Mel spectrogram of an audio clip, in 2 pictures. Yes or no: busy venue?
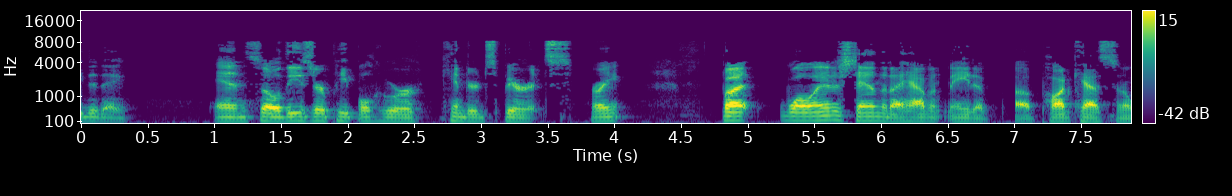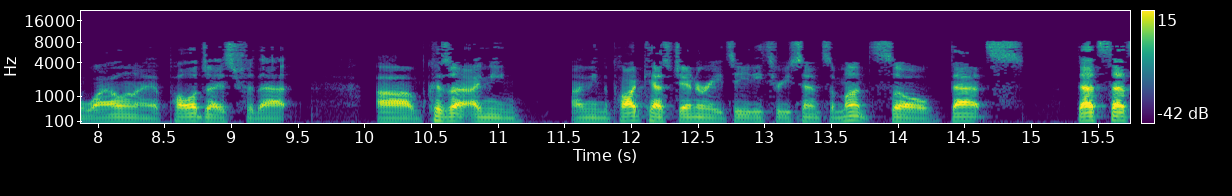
no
